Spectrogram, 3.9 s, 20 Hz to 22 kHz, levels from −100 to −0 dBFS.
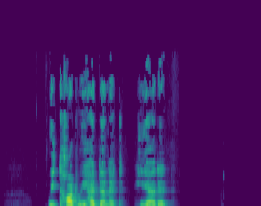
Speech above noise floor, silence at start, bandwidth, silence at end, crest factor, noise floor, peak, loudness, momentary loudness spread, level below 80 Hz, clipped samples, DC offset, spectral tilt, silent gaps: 59 dB; 0.75 s; 16 kHz; 1.45 s; 24 dB; -85 dBFS; -4 dBFS; -26 LUFS; 16 LU; -70 dBFS; under 0.1%; under 0.1%; -5 dB/octave; none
